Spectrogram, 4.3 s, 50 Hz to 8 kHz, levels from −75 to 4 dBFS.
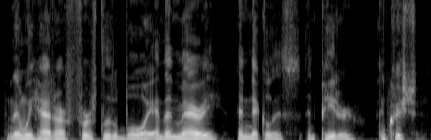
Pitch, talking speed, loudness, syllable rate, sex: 110 Hz, 235 wpm, -19 LUFS, 6.0 syllables/s, male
